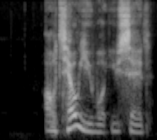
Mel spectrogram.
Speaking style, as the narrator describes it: Kirk said coldly

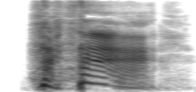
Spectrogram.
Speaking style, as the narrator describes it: laughed the demons, with cruel glee

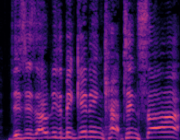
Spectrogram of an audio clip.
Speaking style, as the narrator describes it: yelled

